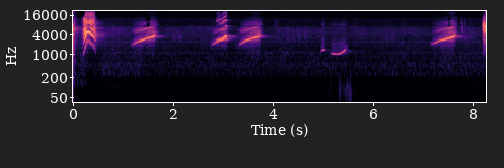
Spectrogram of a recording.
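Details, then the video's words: Pet Indian ringneck parakeet in a long whistling bout: sharp high squawks and several bright upward-sliding whistles spaced a second or two apart, plus one lower upslurred note, all over a soft background hum. "Indian Ringneck parrot natural sounds | Ringneck parakeets sounds video"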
